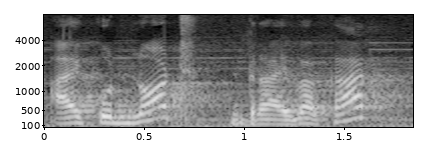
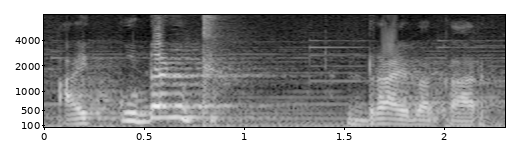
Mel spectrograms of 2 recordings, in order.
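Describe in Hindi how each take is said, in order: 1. 'could' और 'not' को दो पूरे शब्दों की तरह बोला जाता है। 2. 'could' और 'not' एक छोटे शब्द में मिल जाते हैं।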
